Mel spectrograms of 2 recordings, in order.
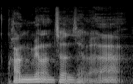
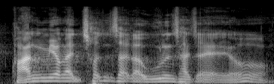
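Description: First: "광명한 천사가" repeated softly, lower and quieter; quiet echo. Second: "광명한" slow and weighted, the rest steady; stress on 광명한. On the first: Pastor repeats the key phrase to the congregation, soft low echo. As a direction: drop the voice and echo "광명한 천사가" to let it sink in. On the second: Pastor drives home that the bright angel is the lion, slow stress on "광명한". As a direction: lean on "광명한" with a slow, deliberate pace. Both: Shown as a demonstration.

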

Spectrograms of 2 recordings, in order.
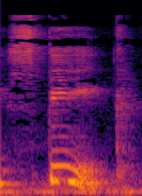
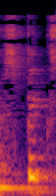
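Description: First: "speak" with long "ee"; English "speak", long falling vowel; correct speak. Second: "speak" with short clipped i; Vietnamese-style "speak", cut short; mispronounced speak. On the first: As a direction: stretch "speak" on a high, soft "ee". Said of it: "Mà nó sẽ là e". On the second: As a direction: say "speak" wrongly as short "spik". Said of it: "Đừng đọc là speak". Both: Shown as a demonstration.

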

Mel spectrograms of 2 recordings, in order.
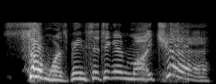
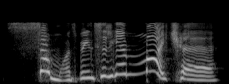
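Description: First: Loud growling bear voice; growling Father Bear. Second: Mother Bear voice. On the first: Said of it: "growled Father Bear". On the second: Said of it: "said Mother Bear". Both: Acted.

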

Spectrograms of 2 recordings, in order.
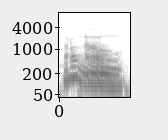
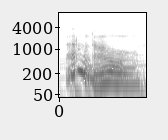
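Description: The two takes are said the same way.

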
